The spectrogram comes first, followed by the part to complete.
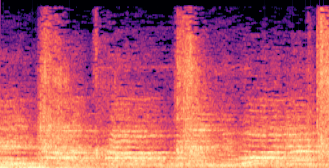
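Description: Church choir singing together, several voices on held, shifting notes, with a sharp beat about once a second.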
